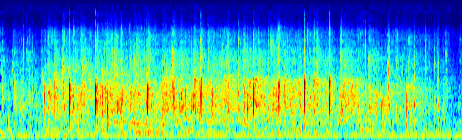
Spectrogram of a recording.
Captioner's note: audience applauding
